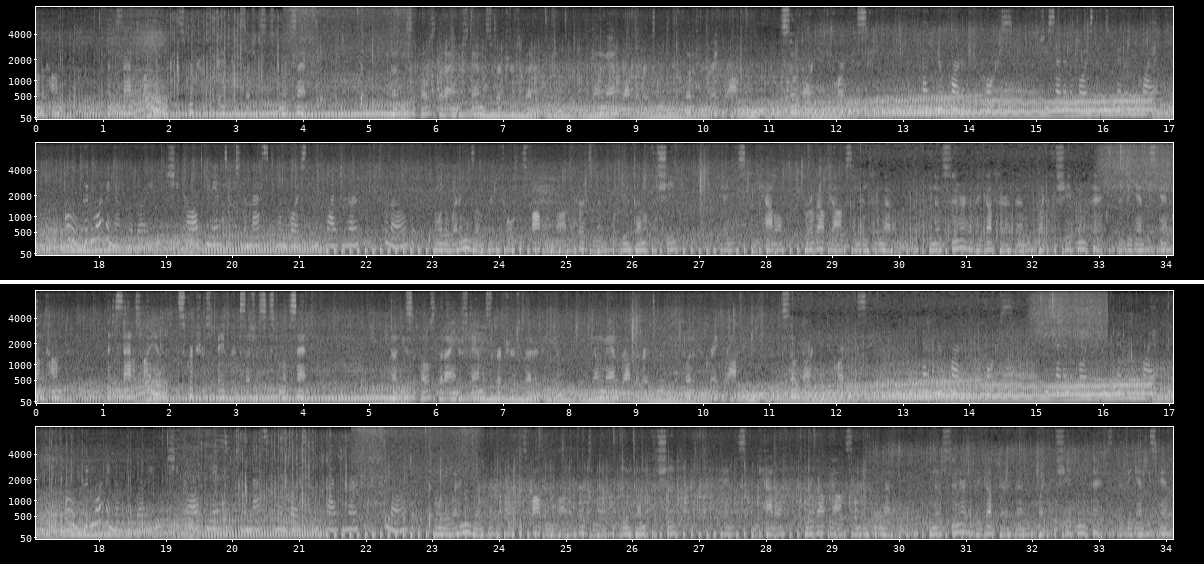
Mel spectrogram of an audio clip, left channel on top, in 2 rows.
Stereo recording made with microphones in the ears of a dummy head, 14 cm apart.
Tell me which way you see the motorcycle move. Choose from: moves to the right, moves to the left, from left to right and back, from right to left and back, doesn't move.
moves to the right.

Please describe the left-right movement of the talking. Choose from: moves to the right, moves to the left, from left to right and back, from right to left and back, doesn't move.
moves to the left.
